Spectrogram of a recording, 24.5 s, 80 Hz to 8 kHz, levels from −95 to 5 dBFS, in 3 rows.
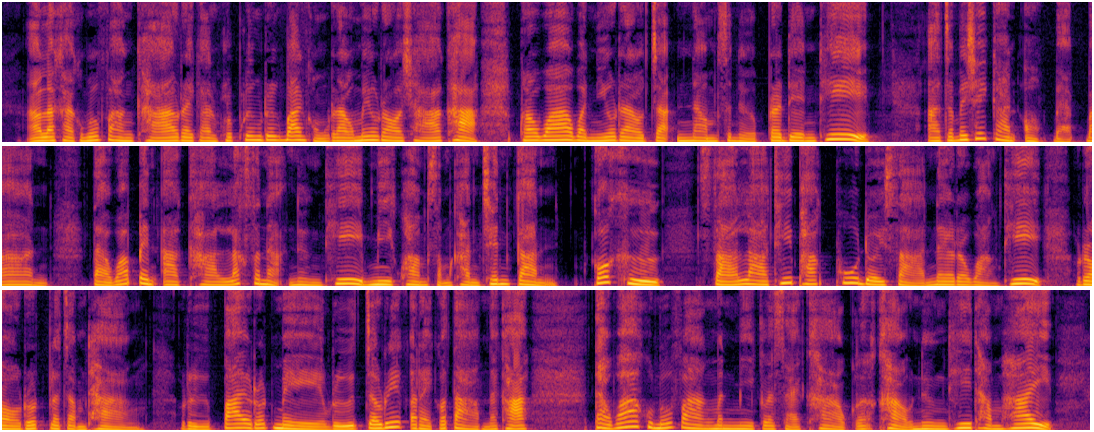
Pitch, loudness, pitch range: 185 Hz, -14 LUFS, 170-215 Hz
